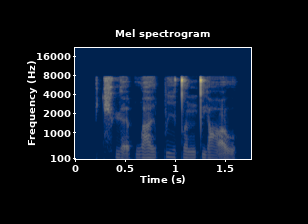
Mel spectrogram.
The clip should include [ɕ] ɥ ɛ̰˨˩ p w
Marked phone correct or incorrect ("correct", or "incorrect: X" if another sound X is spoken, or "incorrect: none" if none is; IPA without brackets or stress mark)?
incorrect: t͡ɕʰ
